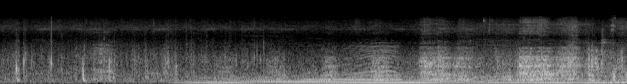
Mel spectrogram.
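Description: Cattle bawling over a steady low rumble, with a few sharp knocks in the first second.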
